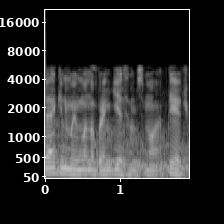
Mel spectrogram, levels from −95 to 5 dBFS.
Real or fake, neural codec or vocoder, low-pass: fake; codec, 16 kHz, 4 kbps, FunCodec, trained on Chinese and English, 50 frames a second; 5.4 kHz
